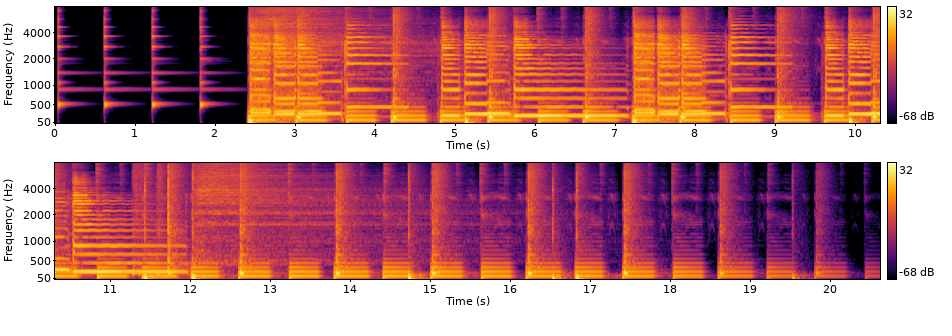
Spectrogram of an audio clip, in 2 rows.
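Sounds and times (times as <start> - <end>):
guitar exercise: 2.4 - 17.8.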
